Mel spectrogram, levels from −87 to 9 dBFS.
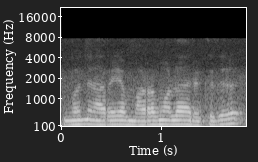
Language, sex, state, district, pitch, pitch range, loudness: Tamil, male, Tamil Nadu, Chennai, 140 Hz, 135-145 Hz, -12 LUFS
